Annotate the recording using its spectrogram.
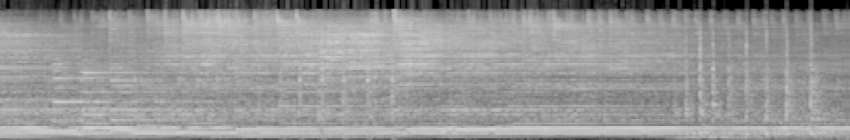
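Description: Live blues-rock band playing loud: distorted electric guitars holding sustained notes over a drum kit, with a run of cymbal and drum hits near the end.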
